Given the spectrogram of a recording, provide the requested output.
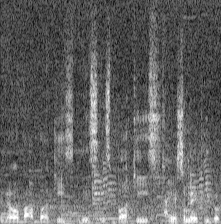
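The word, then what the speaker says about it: Buc-ee's: This is Bies. I hear so many people pronouncing it busies or abusies.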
